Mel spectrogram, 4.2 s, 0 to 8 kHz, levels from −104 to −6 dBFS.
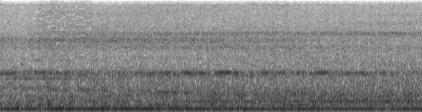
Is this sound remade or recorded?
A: recorded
